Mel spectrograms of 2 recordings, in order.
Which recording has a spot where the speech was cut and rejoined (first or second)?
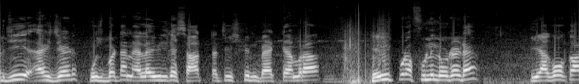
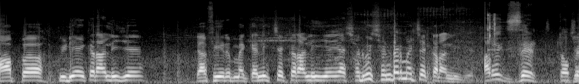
second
